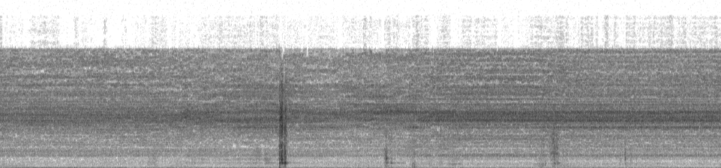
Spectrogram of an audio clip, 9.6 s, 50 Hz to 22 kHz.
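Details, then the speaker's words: Acura 3G TL Type S V6 leak-down test on cylinder 5: faint steady air hiss with a few sharp knocks as compressed air escapes through the exhaust past a leaking exhaust valve. "so during the leak down number five right now i do hear something coming from the exhaust as well"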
